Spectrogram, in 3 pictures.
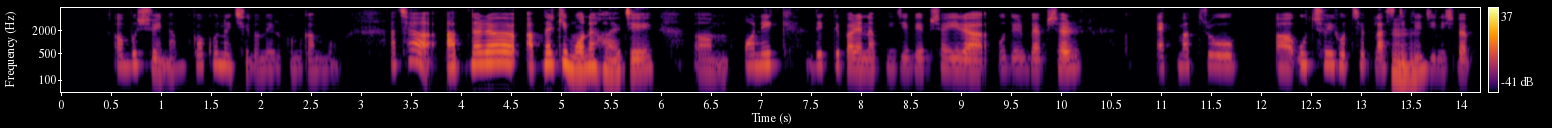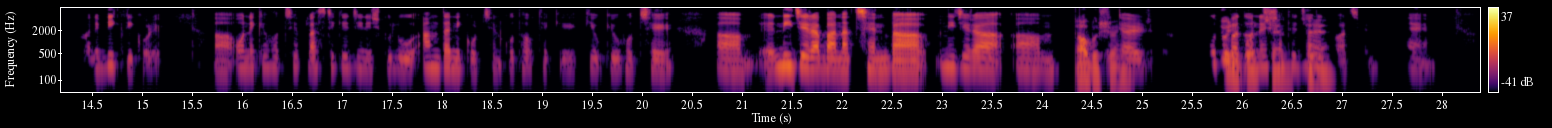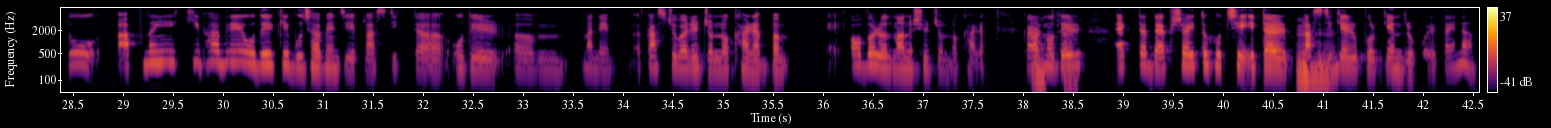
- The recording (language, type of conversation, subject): Bengali, podcast, তুমি কীভাবে প্লাস্টিক বর্জ্য কমাতে পারো?
- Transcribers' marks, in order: tapping; lip smack; lip smack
